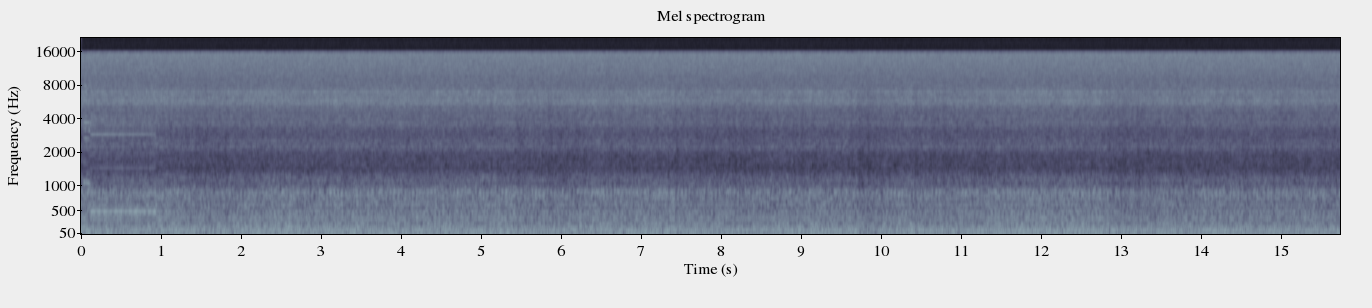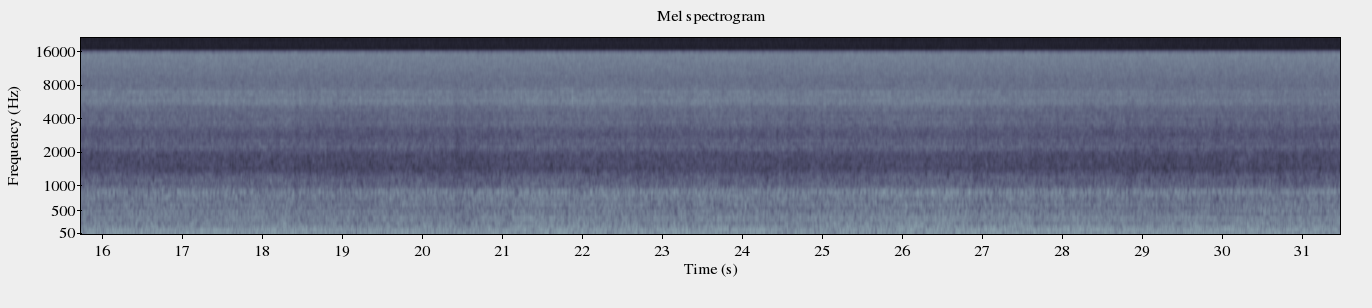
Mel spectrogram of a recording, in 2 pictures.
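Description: Piper Arrow's four-cylinder Lycoming engine and propeller running steadily in flight, a constant drone during a low approach over a runway.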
